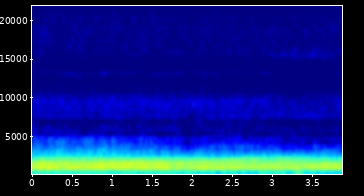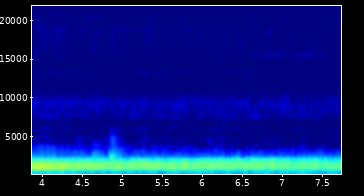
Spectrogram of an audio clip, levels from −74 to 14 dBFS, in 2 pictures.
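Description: Nothing in this recording of sounds points to a technical fault, and the signal holds steady throughout.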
